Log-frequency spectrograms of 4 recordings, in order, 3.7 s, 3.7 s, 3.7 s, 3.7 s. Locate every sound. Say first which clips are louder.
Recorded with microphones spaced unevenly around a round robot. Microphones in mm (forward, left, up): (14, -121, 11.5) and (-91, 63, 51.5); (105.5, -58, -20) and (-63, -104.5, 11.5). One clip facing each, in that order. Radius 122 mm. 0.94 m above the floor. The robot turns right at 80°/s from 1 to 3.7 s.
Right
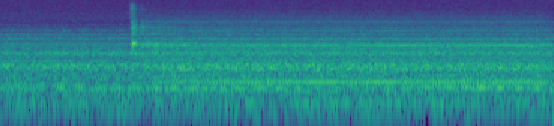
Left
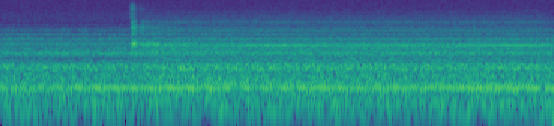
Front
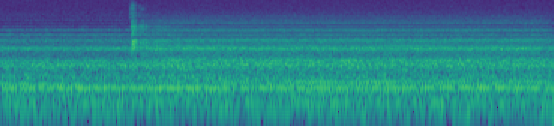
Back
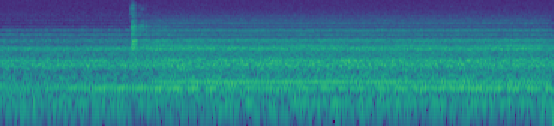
0.9 s a finger snap: left 5 dB, front 2 dB; 20° right, 9.5 m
